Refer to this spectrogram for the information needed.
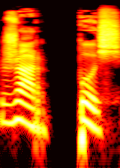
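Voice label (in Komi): "жар, пӧсь", Komi, female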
